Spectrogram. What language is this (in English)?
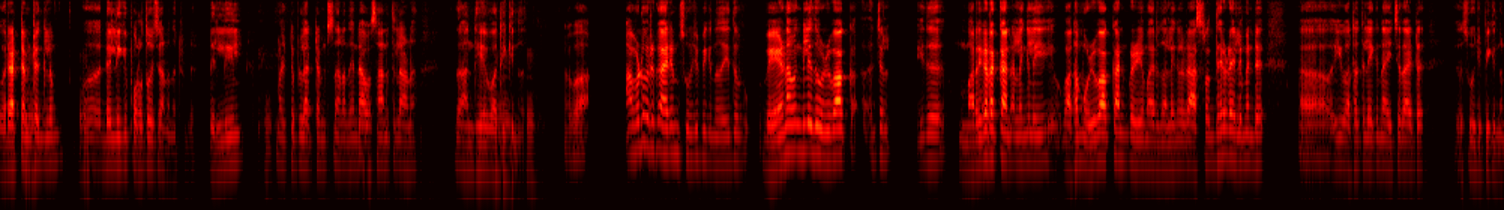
Malayalam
